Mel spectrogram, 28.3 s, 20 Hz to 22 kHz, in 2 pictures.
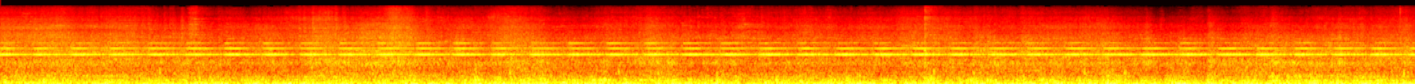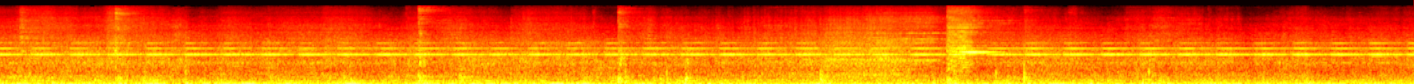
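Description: Freight train of boxcars rolling through a grade crossing: a steady low rumble of wheels with scattered rail clicks. Over it the crossing's General Signals Type-2 electronic bells ring on without a break, and there is one sharp clank near the end.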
